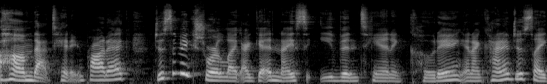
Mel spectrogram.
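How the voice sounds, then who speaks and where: At a moderate pace with hardly any pauses, a woman uses an ordinary speaking voice with medium pitch and ordinary pitch variation. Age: 20s. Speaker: beauty vlogger. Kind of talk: tutorial. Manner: casual.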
